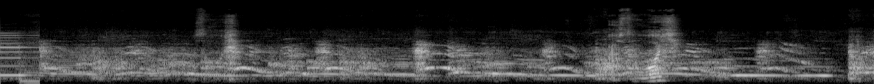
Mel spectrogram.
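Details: A German Shepherd howling in a wavering, drawn-out voice with short breaks and pitch bends, mixed with background voices and other noises.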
